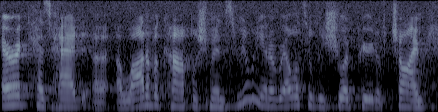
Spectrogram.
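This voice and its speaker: Fairly high in pitch, a woman talks at a fairly quick pace. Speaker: state legislator. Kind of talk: public speech. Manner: fast.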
